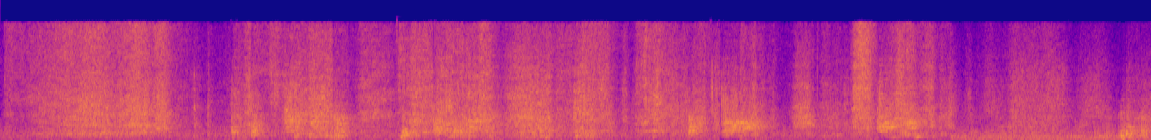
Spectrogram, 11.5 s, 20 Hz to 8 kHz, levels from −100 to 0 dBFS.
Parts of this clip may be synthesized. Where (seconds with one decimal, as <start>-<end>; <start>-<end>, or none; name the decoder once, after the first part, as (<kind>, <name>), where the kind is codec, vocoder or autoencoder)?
none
